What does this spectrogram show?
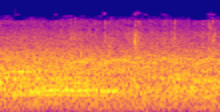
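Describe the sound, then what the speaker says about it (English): Crowd applause fills an AFL stadium at an Essendon versus St Kilda football match, a steady dense roar of clapping that holds evenly throughout. "Big round of applause."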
